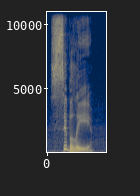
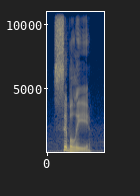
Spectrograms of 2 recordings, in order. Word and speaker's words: Cybele: This word is pronounced sibile. It is spelled capital C-Y-B-E-L-E, sibile.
